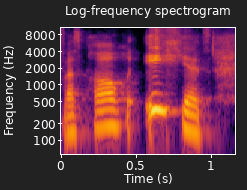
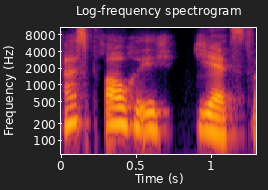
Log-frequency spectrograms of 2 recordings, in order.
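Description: First: Slow, ich carries the weight; stress on ich. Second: Slow, brauche weighted most; stress on brauche. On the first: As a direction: turn the question inward, hitting ich. (Betonung auf „ich“, langsam) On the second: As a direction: ask it slowly, pressing on brauche. (Betonung auf „brauche“, langsam) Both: Shown as a demonstration. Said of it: "in verschiedenen, ähm, Betonungen gesagt".

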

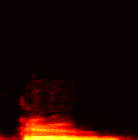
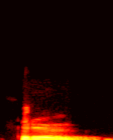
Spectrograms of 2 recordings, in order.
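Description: First: "Through" with th and pulled R; "Through": tongue forward, then curl R. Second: "Through" said quickly, silent GH; clipped "Through", GH silent; quick repeat. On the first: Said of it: "já vai fazer o R puxando". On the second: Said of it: "o G H no final você pode ignorar". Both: Shown as a demonstration.

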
